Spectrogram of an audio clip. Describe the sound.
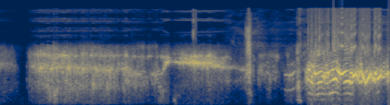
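Loud, raspy breathing by a radio contest caller over a phone line: a long noisy exhale, then shorter breaths, ending in a strained, voiced rasp.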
